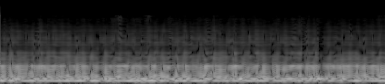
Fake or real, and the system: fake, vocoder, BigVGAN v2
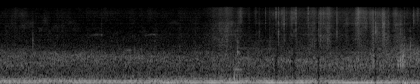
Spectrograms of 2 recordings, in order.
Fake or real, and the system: fake, autoencoder, DAC-VAE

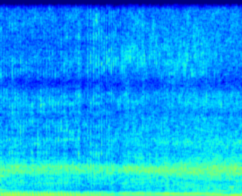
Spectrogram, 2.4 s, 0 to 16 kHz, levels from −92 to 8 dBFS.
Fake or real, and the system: fake, vocoder, BigVGAN v2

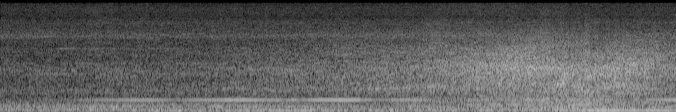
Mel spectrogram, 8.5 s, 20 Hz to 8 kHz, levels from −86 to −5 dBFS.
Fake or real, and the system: real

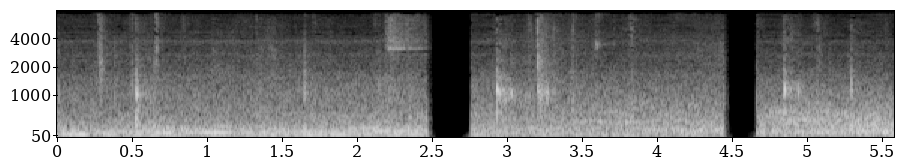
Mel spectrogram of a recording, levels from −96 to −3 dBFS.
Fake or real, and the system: real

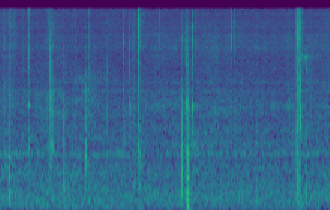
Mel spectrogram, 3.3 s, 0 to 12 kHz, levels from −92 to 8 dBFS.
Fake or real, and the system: fake, autoencoder, DAC-VAE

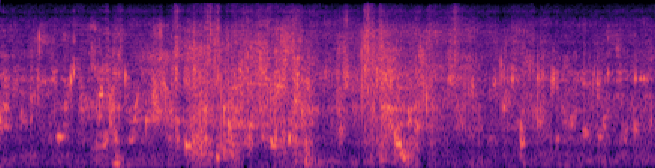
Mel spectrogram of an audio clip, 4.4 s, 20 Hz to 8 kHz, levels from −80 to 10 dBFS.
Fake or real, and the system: fake, codec, SNAC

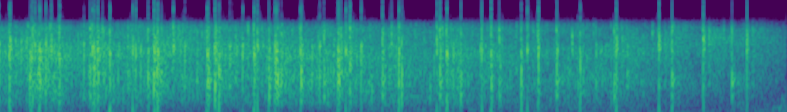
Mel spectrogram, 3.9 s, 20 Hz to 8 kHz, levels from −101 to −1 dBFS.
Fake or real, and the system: real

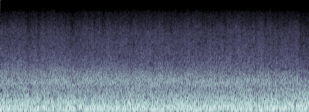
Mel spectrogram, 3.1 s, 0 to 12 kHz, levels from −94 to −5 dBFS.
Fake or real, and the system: fake, vocoder, Vocos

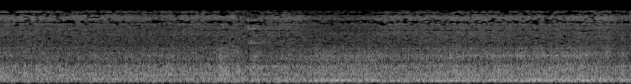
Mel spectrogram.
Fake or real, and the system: fake, vocoder, BigVGAN v2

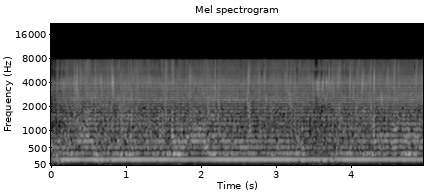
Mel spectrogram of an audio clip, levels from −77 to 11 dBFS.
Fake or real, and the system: fake, vocoder, BigVGAN v2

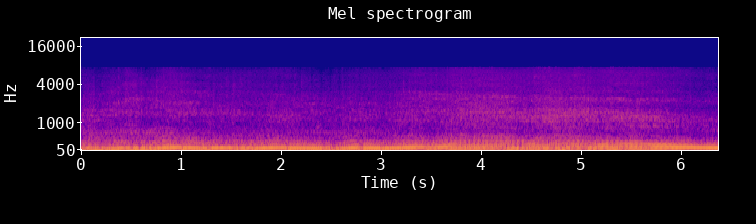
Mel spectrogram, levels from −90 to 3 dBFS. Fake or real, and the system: fake, codec, DAC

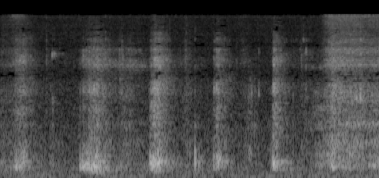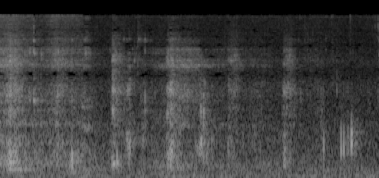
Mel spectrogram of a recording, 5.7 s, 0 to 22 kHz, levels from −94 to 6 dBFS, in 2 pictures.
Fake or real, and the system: real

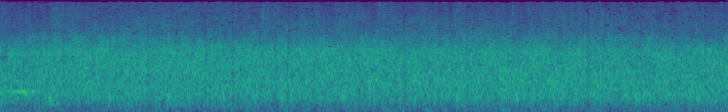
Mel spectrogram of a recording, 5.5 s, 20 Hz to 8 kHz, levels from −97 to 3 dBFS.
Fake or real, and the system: fake, vocoder, BigVGAN v2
